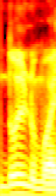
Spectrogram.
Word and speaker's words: Nullnummer: Eine Nullnummer, ja, genau. – Mit Betonung auf Null.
